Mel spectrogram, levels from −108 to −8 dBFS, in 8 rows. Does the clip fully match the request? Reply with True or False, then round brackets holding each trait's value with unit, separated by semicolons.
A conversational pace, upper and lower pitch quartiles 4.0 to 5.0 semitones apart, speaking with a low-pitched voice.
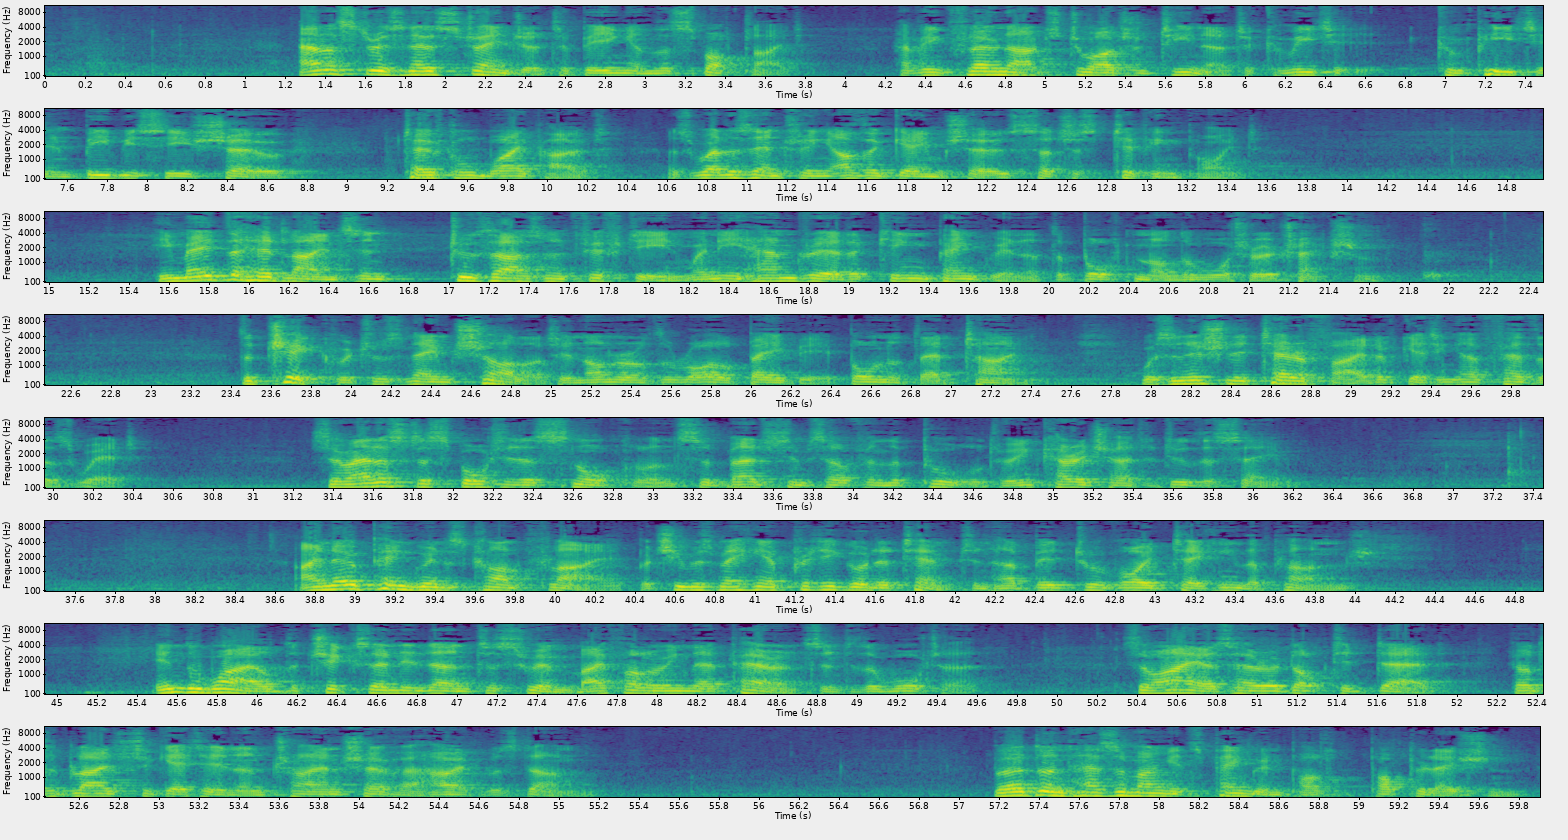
False (155 wpm; 3.6 semitones; 120 Hz)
